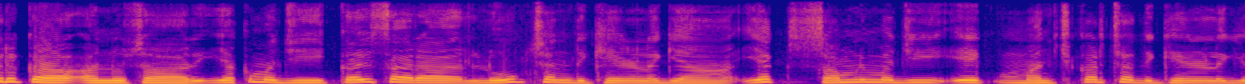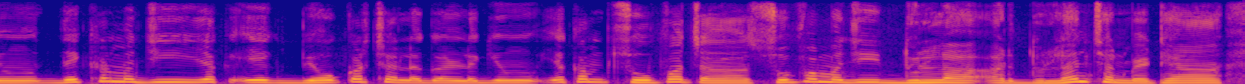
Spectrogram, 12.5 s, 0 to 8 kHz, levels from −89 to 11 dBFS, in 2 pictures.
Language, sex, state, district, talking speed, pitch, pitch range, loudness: Hindi, male, Uttarakhand, Uttarkashi, 200 wpm, 195 Hz, 180-225 Hz, -16 LUFS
